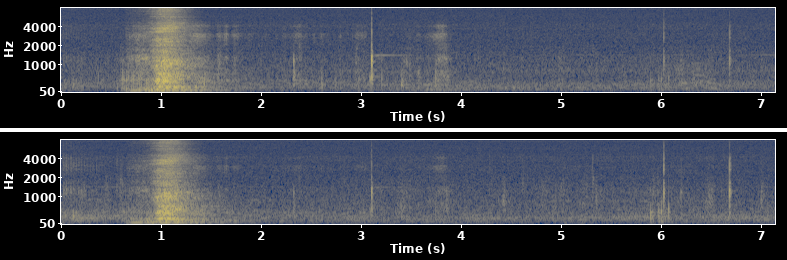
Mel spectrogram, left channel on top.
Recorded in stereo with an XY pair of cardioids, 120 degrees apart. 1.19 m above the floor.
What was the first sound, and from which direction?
A hiss, 45° left.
